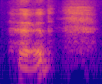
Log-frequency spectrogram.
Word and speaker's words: herb: go out and buy this herb because we pronounce the H and Australia so I say herb to go and buy this herb simply to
